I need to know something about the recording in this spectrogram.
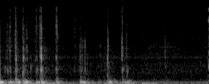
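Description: Typing on a computer keyboard: a run of irregular keystroke clicks over a low steady hum.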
